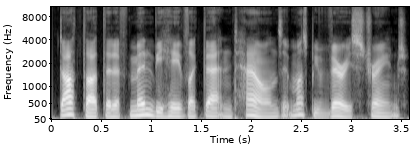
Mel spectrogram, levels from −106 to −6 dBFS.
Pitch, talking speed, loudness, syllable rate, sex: 120 Hz, 250 wpm, -20 LUFS, 5.5 syllables/s, male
